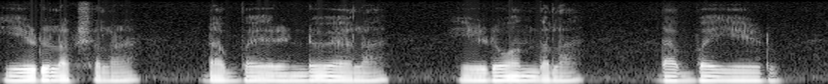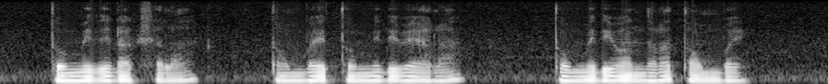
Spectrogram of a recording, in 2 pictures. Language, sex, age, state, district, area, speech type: Telugu, male, 60+, Andhra Pradesh, Konaseema, urban, spontaneous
